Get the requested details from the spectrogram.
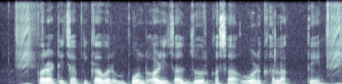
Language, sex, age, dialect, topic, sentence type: Marathi, male, 25-30, Varhadi, agriculture, question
